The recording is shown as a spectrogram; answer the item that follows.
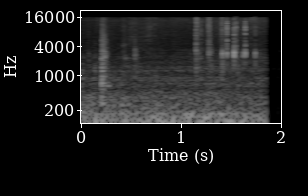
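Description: Steady low rumble of a car's engine and road noise heard from inside the cabin while driving, with a few faint clicks; it cuts off suddenly near the end.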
